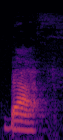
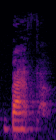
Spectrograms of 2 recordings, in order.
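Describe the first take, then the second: First: The tongue stays out for a clear th. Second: The tongue pulls back, clipping the final th. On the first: The speaker calls it right. "Keep it out" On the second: The speaker calls it wrong. "Don't say bath"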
